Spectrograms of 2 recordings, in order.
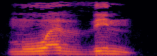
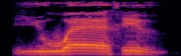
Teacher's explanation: وواوا يعني المفتوحة وقبلها مضموم تتحول واوا، يعني مؤذن تصير واو خالصة مفتوحة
